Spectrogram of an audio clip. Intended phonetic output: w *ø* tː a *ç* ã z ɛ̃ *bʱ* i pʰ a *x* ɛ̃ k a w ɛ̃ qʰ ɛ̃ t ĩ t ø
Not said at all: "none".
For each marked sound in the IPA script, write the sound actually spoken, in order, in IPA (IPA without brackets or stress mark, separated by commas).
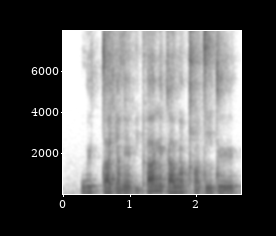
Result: ø, ç, f, ŋ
